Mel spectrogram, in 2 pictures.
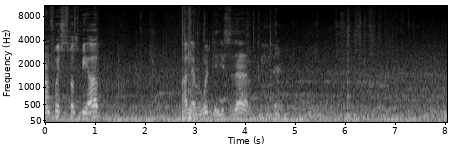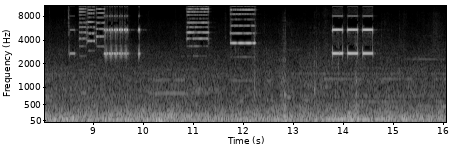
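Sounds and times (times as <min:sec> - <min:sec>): drone motor startup beeps: 0:08.5 - 0:10.0, 0:10.9 - 0:12.3, 0:13.8 - 0:14.7
short identical beeps: 0:08.5 - 0:10.0, 0:10.9 - 0:12.3, 0:13.8 - 0:14.7.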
